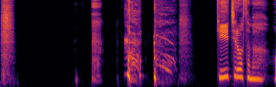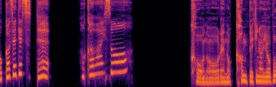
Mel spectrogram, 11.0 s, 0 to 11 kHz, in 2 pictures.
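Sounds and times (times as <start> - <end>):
man coughing: 1.8 - 3.6.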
